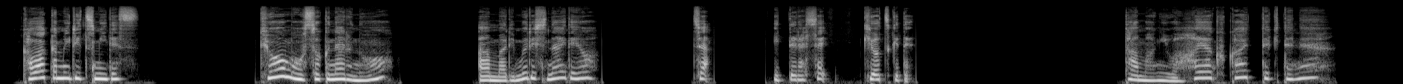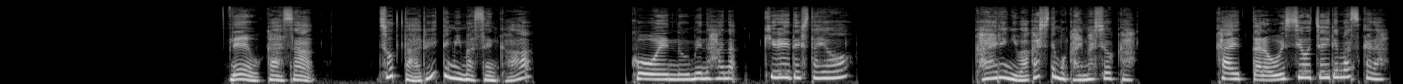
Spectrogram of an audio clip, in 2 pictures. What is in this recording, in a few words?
drama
